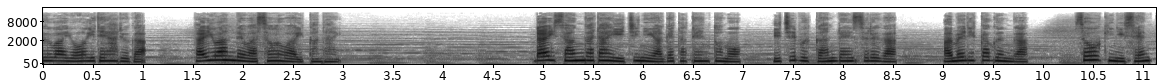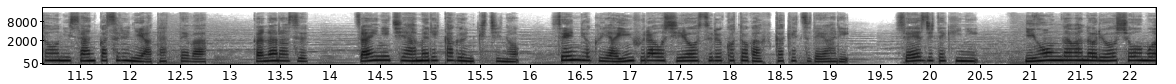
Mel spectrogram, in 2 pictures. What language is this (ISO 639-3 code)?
jpn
